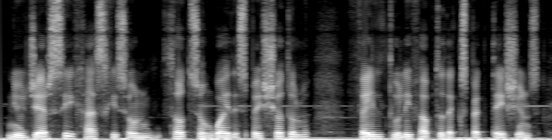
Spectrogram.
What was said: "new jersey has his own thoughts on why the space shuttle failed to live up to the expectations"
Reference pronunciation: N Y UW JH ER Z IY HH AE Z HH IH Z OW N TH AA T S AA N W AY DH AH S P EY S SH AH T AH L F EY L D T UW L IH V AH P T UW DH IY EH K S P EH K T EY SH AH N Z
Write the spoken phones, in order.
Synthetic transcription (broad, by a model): N Y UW JH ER S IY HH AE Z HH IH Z OW N TH AA T S AA N W AY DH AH S P EY S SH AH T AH L F EY L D T UW L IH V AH P T UW DH IY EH K S P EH K T EY SH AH N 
